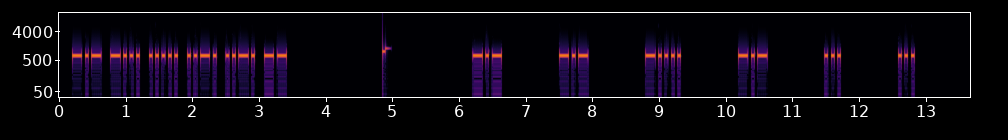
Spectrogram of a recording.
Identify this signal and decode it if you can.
Morse code, heard as a keyed tone, about 25 wpm, spaced as for 13 wpm, 700 Hz. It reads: KB5FFM KK6KSS
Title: USA Call Signs - 6 Characters - 6x Character Spacing - 25wpm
